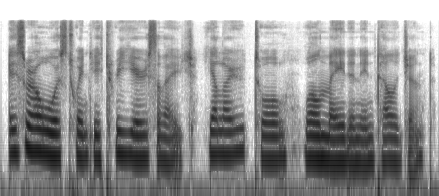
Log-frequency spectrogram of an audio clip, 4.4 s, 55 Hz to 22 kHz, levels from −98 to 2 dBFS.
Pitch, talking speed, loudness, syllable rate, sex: 180 Hz, 180 wpm, -16 LUFS, 5.0 syllables/s, female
